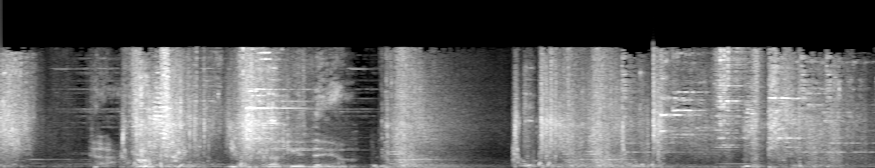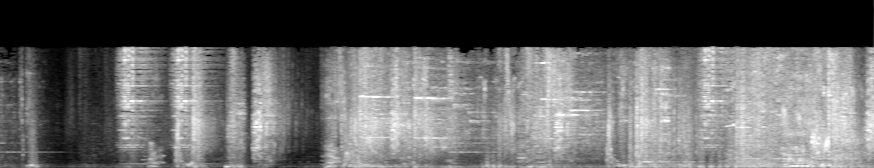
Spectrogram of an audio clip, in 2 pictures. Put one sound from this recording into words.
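Game spell effects whoosh and crackle in quick bursts during a fight.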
